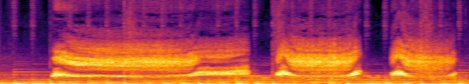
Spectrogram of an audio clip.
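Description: A kiwi gives three loud, shrill, screeching cries, the first drawn out for over two seconds, the next two shorter, over steady background music.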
